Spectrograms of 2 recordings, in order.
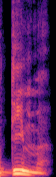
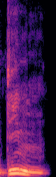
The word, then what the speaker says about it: dîme: this was called une dîme, withholding the French word dix for 10, becoming une dixième or une dîme, pronounced and written like the word dime.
